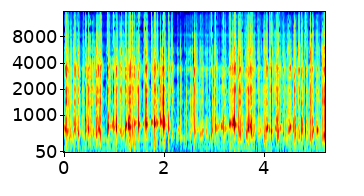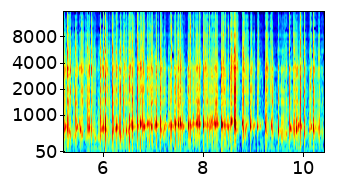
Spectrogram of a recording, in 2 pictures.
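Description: A small white plastic pill bottle with a blue label has its white plastic cap twisted on and off with the fingertips, producing a dense, continuous run of dry ratcheting clicks. The clicks are short and crisp, centered in the midrange around 770 Hz with a bright upper edge and no low end. The rhythm keeps going throughout with only brief lulls.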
